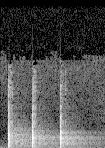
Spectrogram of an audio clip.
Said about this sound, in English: She must be out. The door's locked. Knock again if you don't mind.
